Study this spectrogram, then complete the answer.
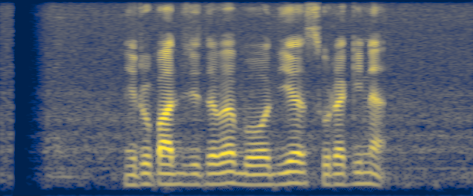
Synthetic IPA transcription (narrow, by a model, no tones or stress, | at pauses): niɾupad̪ɾit̪əʋəboːd̪ijəsuɾəkinə̰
